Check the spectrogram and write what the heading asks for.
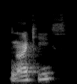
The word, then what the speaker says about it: Nike: was just thinking wait do you pronounce them nights nike yeah yeah yeah yeah it's nike okay like like rocky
